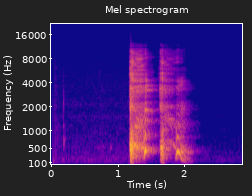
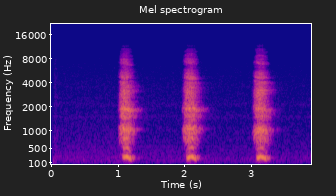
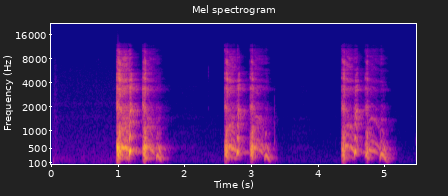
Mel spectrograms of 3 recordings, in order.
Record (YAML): cough_length: 2.9 s
cough_amplitude: 31695
cough_signal_mean_std_ratio: 0.3
exhalation_length: 3.9 s
exhalation_amplitude: 7643
exhalation_signal_mean_std_ratio: 0.34
three_cough_length: 5.5 s
three_cough_amplitude: 32331
three_cough_signal_mean_std_ratio: 0.32
survey_phase: beta (2021-08-13 to 2022-03-07)
age: 45-64
gender: Female
wearing_mask: 'No'
symptom_cough_any: true
smoker_status: Never smoked
respiratory_condition_asthma: false
respiratory_condition_other: false
recruitment_source: Test and Trace
submission_delay: 5 days
covid_test_result: Negative
covid_test_method: RT-qPCR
